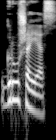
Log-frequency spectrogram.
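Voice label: "грушаяс", Komi, female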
